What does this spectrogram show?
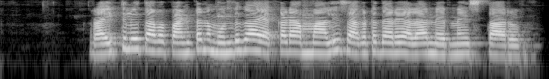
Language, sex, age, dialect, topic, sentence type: Telugu, female, 18-24, Utterandhra, agriculture, question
